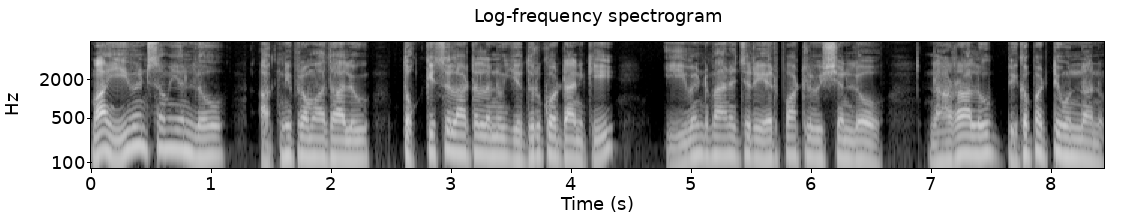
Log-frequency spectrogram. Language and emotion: Telugu, fearful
